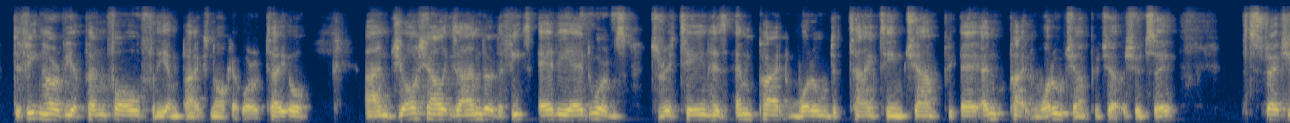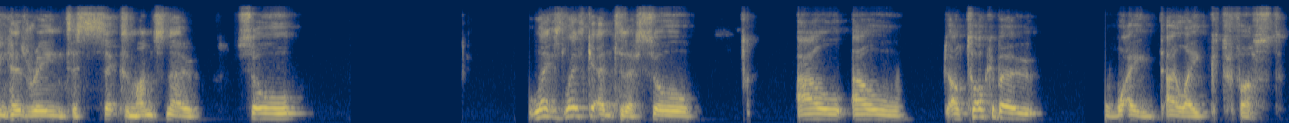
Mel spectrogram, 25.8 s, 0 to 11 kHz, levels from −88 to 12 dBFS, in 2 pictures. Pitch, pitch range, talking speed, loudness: 125 Hz, 110-135 Hz, 130 wpm, -13 LUFS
